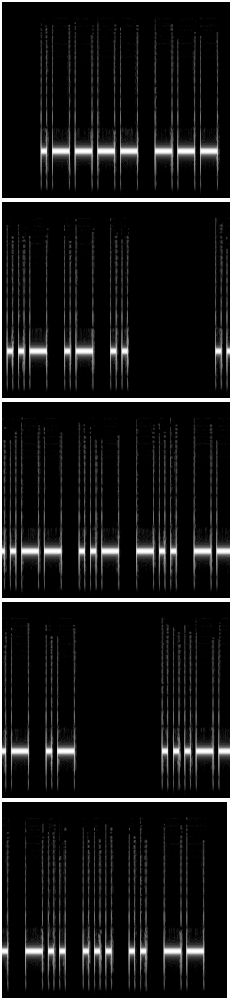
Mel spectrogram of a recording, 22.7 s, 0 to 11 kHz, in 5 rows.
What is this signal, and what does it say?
Morse code, heard as a keyed tone, about 10 wpm, 800 Hz. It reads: 1OUAI 3UDOA 3DSIM
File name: LEZIONI / 4 Q1S3 10wpm 2427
